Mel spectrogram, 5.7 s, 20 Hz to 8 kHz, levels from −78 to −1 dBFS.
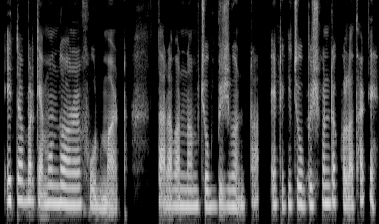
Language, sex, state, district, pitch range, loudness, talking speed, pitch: Bengali, female, West Bengal, Kolkata, 180-210 Hz, -20 LUFS, 180 wpm, 195 Hz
